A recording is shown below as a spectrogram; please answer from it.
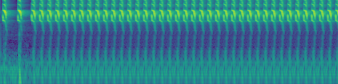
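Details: Velvet-fronted nuthatch song for training caged birds: a brief click, then an unbroken run of high, piercing notes repeated fast and regularly, roughly three each second.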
